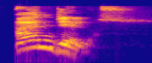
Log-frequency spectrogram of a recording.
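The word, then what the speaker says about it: ἄγγελος: Cuando dos gamas están continuas se lee como una gutural n la primera gama. Por eso la lectura esos. Angelos y significa mensajero.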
